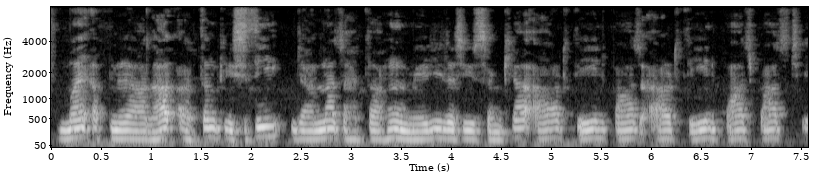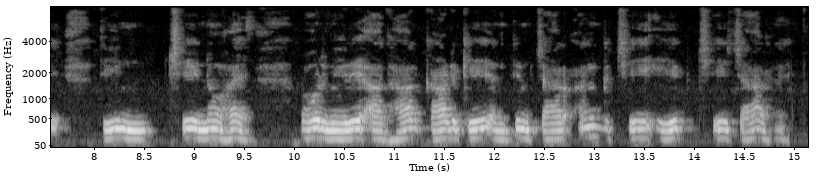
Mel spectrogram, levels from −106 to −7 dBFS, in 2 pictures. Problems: none marked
